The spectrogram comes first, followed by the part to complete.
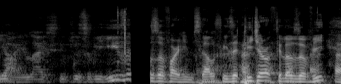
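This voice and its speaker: Speaking with lively intonation, a man uses a fairly high voice. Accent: Chittagong. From Chittagong, Bangladesh. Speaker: graduate student, interviewer. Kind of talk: interview questions.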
